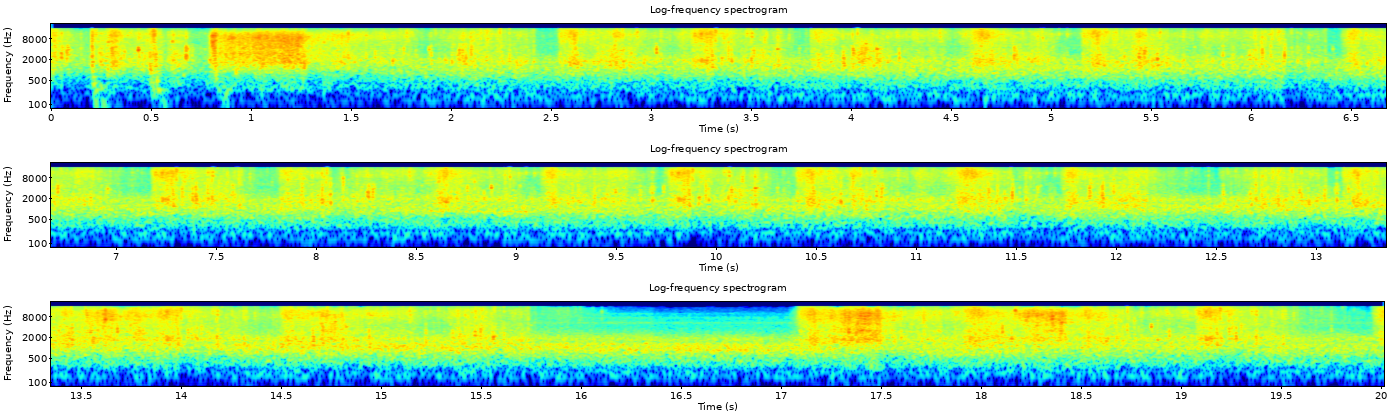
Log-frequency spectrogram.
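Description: Tall grass rustles and swishes against a moving body.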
